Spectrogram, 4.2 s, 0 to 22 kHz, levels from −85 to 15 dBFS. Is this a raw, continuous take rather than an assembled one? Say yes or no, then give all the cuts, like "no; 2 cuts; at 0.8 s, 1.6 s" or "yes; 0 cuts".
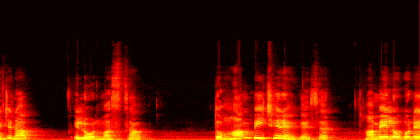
yes; 0 cuts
